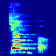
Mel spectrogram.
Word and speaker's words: jumper: इट्स अ 2 syllable word, jumper. So जब भी ऐसे कोई words होते हैं, one syllable of it will have more stress than the other. जैसे कि जब हम बोलते हैं word jumper, jumper, correct? तो jump वाले पार्ट पे ज्यादा स्ट्रेस है, पर वाले पे कम स्ट्रेस है. So it's jumper.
